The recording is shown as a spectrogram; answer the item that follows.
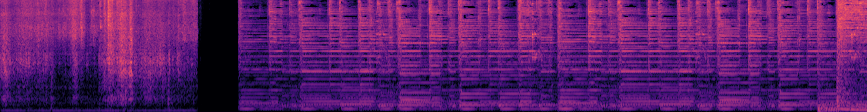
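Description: A slotted spoon stirring caramel-coated pretzels and snack mix in a large bowl, a rustling scrape for about three seconds. Then the sound cuts out briefly and background music with a steady beat plays for the rest.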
